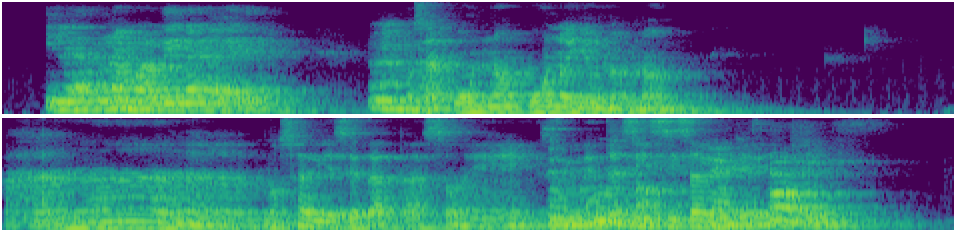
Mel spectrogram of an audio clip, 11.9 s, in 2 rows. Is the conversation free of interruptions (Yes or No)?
No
